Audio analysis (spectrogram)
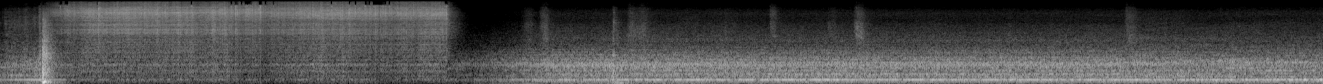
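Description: A steady crackling, sizzling hiss of MIG welding with a Miller-Matic 175 on a 1965 Chevy C-10 exhaust runs throughout, with a loud buzzing arc for the first few seconds and occasional sharp pops.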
